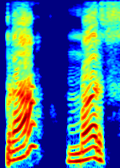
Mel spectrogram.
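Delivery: परामर्श said very slowly, sound by sound, र drawn before स; teacher drawing out परामर्श slowly syllable by syllable; slow spelled-out demo. Shown as a demonstration. Teacher showing pupils where र falls, slow careful pronunciation. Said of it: "यानी इसका उच्चारण स के, स से पहले".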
